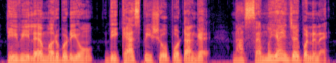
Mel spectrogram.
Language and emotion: Tamil, happy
